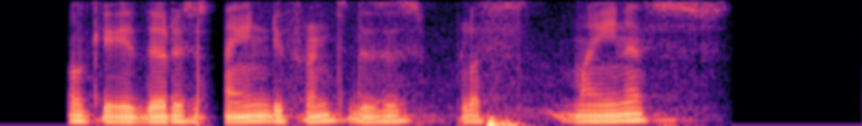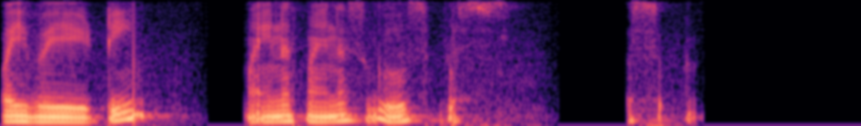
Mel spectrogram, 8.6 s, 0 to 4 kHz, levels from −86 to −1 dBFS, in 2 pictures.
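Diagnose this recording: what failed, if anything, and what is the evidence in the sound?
Network stage: a burst of packet loss from 1.02 to 1.15 s. About 100 ms never arrived, so the receiver stretched the last sound into a decaying continuation, then roughly 30 ms of silence, and playback resumes further on. Unlike a dropout, content is skipped rather than paused.

Network stage again: a short concealed packet loss at 3.49 to 3.52 s. About 20 ms went missing and was covered by a brief extrapolated fill blended back into the real audio. It is heard as a quick smear, not a hold or silence, through the G.711 path's 4 kHz-limited band.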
